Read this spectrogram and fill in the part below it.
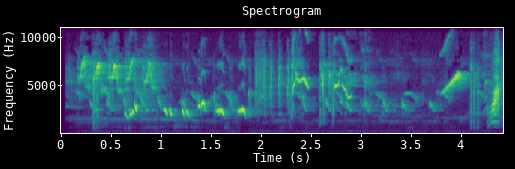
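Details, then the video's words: Greater green leafbird singing a fast, varied song of chattering notes, buzzy rattles and slurred whistles between mid and high pitch, with a sharp rising whistle near the end; no other sounds stand out. "Ngetrok Parah !! Spill Cucak Ijo Jawara"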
